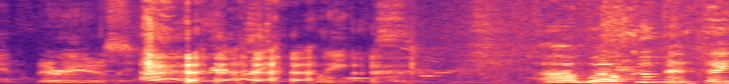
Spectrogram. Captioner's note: laughing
